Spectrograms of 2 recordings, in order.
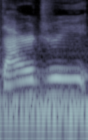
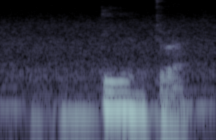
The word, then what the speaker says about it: Deirdre: But with Diatry, I don't know how to say it.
